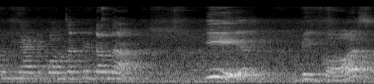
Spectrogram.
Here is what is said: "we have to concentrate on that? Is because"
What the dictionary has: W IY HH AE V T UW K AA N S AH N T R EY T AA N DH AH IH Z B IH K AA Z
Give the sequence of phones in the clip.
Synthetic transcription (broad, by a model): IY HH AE T UW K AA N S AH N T EY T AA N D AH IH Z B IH K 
